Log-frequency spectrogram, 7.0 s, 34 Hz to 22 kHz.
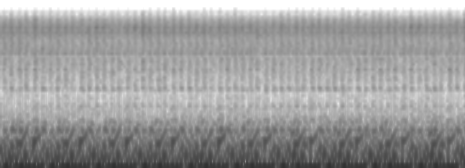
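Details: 2000 Camaro 3.8L V6 freshly reinstalled, cranked with injectors unplugged to build oil pressure before first start: fast even cranking rumble about one and a half beats a second, no firing; normal cranking.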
